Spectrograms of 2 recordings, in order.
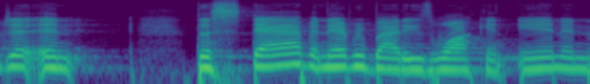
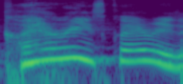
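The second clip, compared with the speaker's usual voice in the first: calling out; 10 semitones higher than usual. Real, not acted. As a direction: call her through the window. Calling sister through window.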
